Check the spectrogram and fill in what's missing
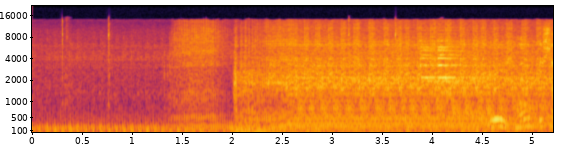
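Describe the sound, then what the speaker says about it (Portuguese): A Fan 160 motorcycle in a Brazilian motorcycle video game, heard as a loud, buzzing engine that idles and then revs up into a sustained roar with rising pitch, close and continuous. "Os roncos da moto são realistas, velho."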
